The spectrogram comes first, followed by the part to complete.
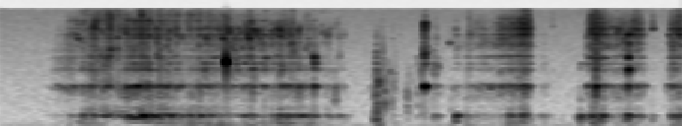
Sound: slurping coffee

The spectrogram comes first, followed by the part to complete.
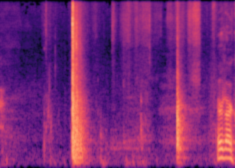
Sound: slams wood on table

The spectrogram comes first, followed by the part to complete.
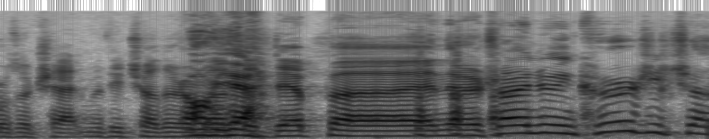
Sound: chuckle

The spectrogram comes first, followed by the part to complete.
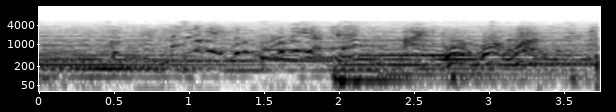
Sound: agitated squealing

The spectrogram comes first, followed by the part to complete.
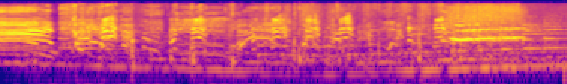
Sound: laughing

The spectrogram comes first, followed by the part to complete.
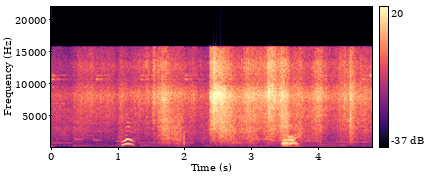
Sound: leaves rattling

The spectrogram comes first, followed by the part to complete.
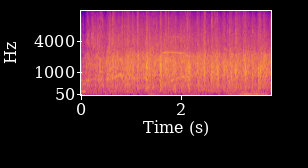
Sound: applause

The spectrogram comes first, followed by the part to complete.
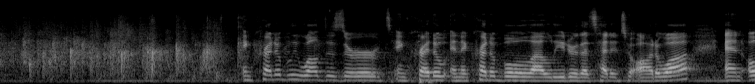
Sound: cheering and Applause

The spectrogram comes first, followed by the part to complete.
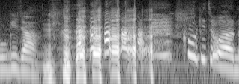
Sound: both laughing

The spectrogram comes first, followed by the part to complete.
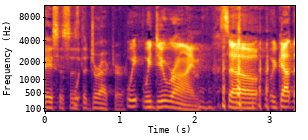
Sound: laughs

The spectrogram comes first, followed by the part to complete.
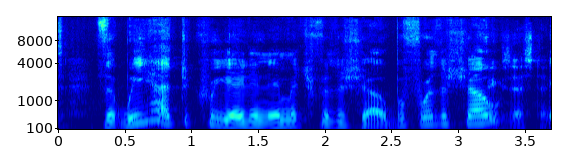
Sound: none

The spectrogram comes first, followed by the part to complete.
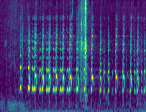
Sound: goose calling

